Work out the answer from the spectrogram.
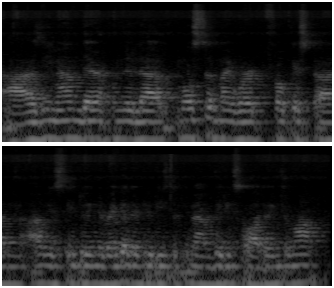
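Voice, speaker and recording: A young man born in Pakistan and raised in the United States answers interview questions about himself in a relaxed, rambling way, with many fillers and restarts. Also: medium pitch, fast talker. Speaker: imam candidate being interviewed. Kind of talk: casual spoken interview answers. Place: large echoey mosque hall. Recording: very echoey hall, distant mic, faint noise.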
